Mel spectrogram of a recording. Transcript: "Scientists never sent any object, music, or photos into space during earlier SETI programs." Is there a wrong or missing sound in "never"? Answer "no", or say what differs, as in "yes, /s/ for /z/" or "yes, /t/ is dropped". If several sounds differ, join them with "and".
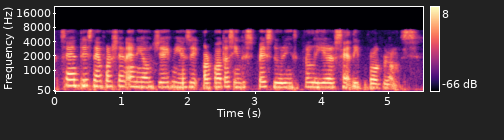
yes, /f/ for /v/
